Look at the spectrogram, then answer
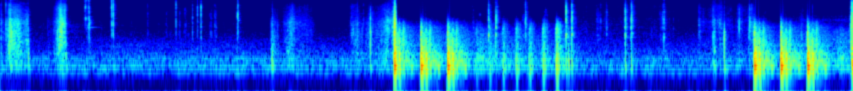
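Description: Gunfire in the video game Escape from Tarkov: sharp, crisp shots spaced out at first, then fast bursts of rapid fire in clusters, loud and close with quiet gaps between.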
